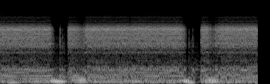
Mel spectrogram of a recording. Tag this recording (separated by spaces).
groove guitar heavy metal rock thrash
